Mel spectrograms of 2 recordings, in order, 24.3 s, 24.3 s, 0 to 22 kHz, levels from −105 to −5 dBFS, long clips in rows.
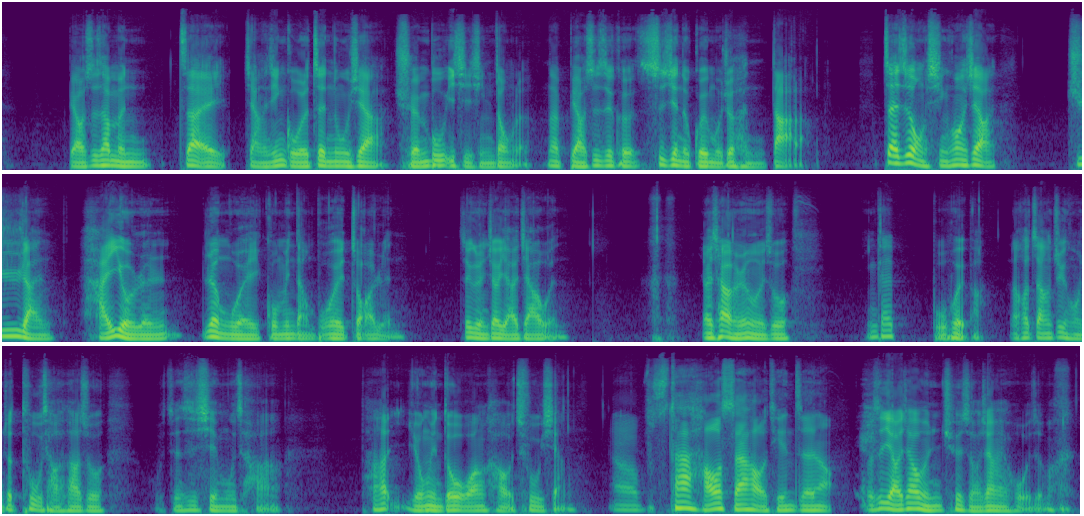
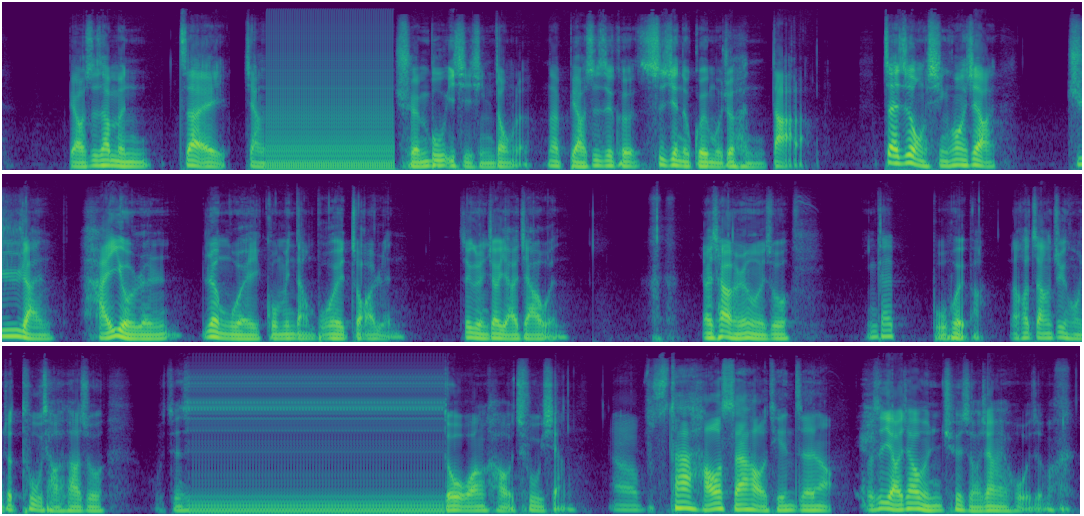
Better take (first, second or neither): first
